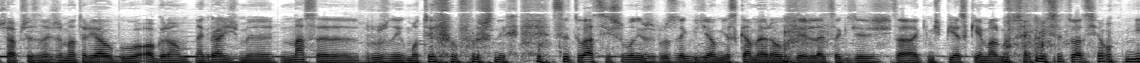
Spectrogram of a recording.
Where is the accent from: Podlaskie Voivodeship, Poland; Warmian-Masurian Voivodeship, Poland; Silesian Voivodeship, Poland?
Silesian Voivodeship, Poland; robiliśmy dużo realizacji u siebie na Śląsku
